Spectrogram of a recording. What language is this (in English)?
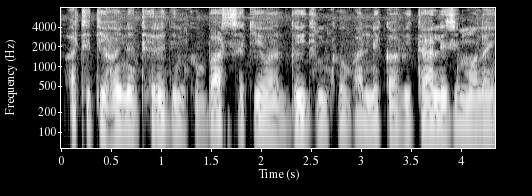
Nepali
